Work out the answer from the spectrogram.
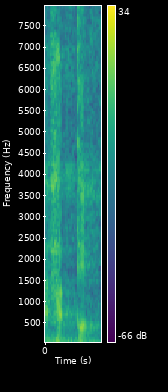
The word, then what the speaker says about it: Habib: Itu di harokatnya kitab itu ada yang nulis Hubab, tapi yang benar yang benar itu bacanya Habib.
